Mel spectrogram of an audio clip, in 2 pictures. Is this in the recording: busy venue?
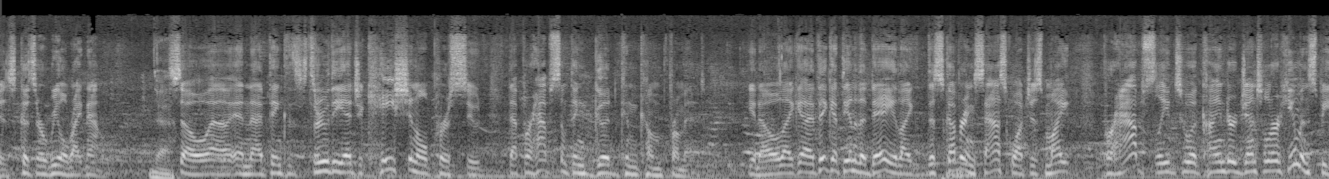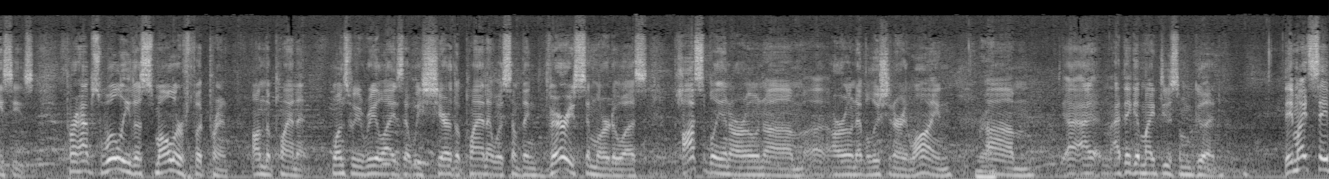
yes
